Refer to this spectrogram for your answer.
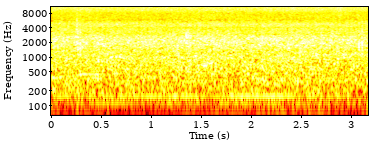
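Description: Steady broadband rushing noise, like flowing water or distant traffic, with no animal sound.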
